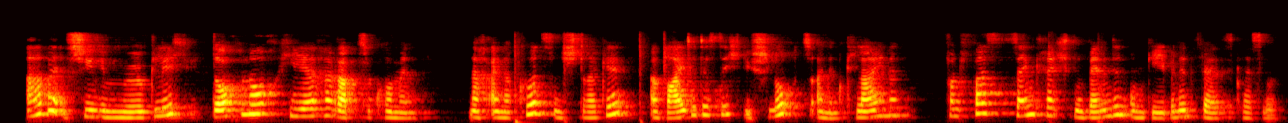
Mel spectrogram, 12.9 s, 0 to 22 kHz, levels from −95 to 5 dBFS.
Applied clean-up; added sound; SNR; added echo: neural mask model DeepFilterNet 3.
